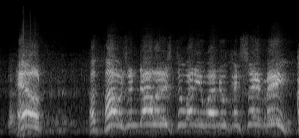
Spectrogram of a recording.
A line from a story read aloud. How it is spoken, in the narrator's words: from midstream, he yells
